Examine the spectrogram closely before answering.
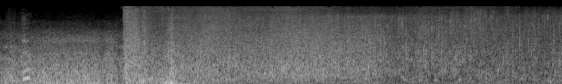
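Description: Water splashes loudly as a body plunges in.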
